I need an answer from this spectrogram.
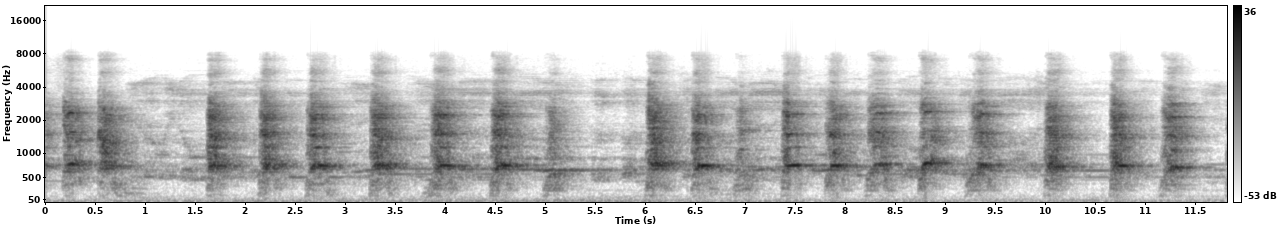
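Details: Rapid run of high, sharp puppy barks from Apollo, 13 weeks old, meeting another dog for the first time; barks come in quick pairs and clusters, roughly two per second, with a short pause before the second burst.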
